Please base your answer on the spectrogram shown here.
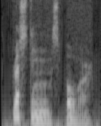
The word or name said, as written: resting spore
